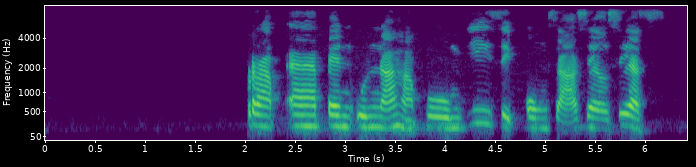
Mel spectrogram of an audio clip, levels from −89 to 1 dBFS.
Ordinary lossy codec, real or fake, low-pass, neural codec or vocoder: none; real; 7.2 kHz; none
